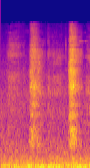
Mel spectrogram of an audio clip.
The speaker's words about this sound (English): I'm breathing a little bit. Just a little bit, though. Just a little bit.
